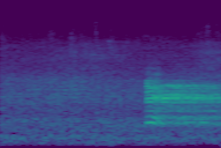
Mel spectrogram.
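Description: A hushed indoor arena, then about one and a half seconds in a single held, tone-like call comes over the start-line loudspeakers and slowly fades: the starter's 'set' command before a hurdles start.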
